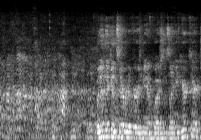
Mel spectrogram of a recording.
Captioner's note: laughter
